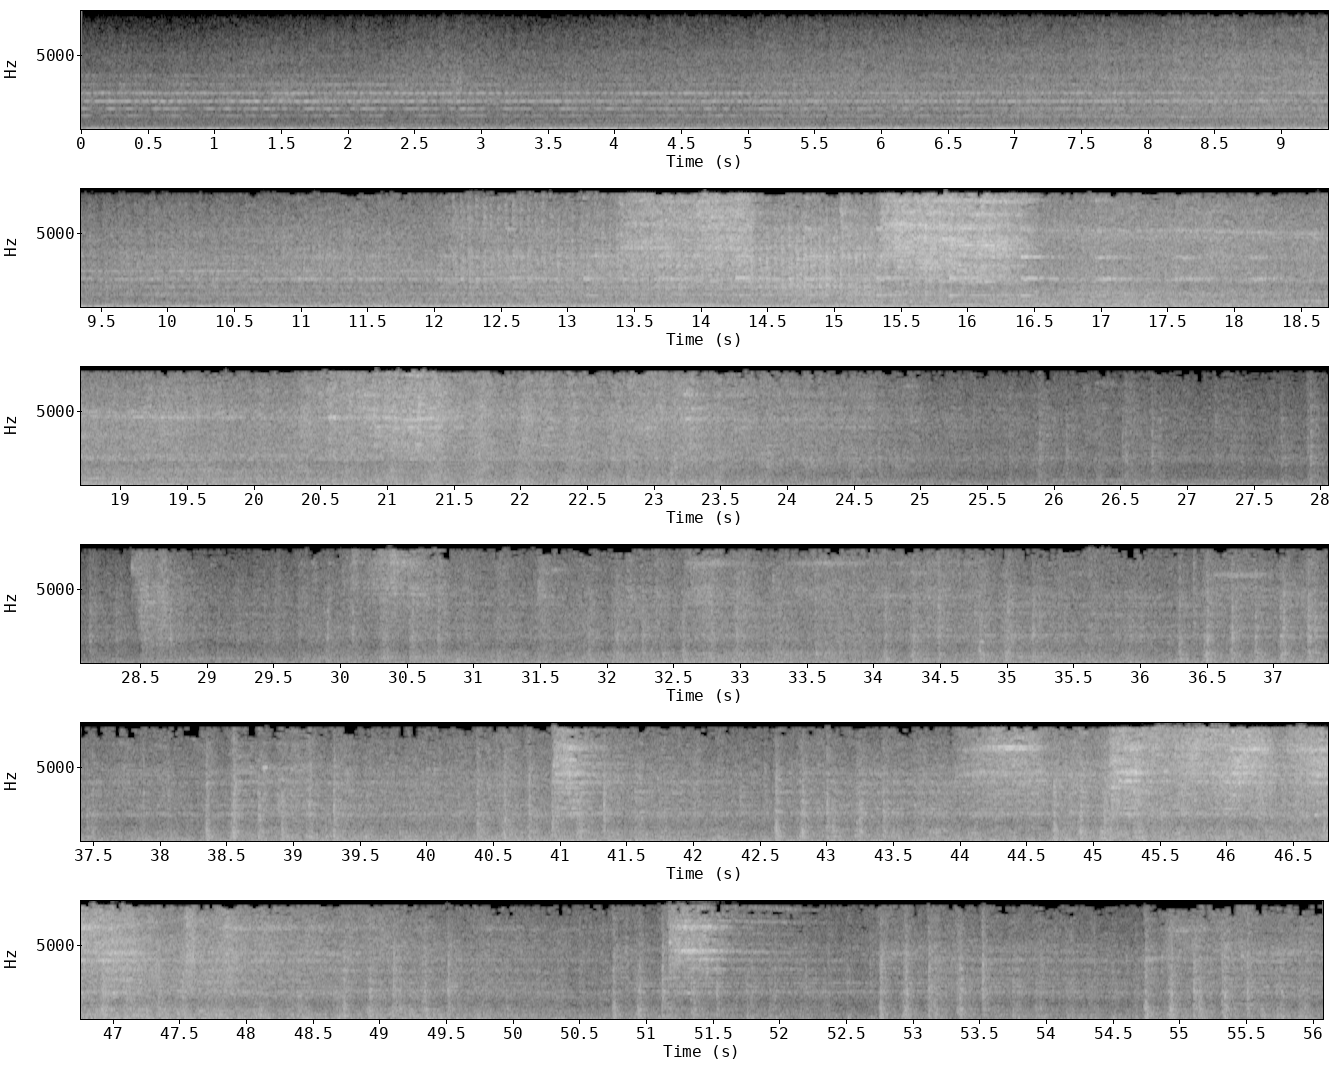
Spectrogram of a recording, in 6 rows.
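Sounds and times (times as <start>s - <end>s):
locomotive engine droning: 0.0s - 21.7s.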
